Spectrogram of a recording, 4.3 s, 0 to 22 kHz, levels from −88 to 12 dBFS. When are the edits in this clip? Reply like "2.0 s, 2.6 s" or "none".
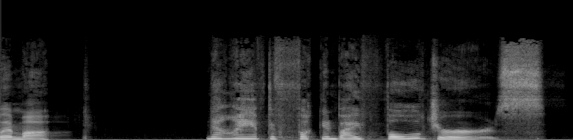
none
